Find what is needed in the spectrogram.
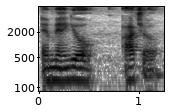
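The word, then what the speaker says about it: Emmanuel Acho: that Joy had a relationship with her co-host Emanuel AO that's how you say his name and that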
